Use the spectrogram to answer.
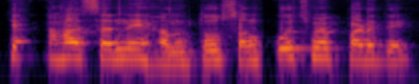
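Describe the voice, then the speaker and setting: High-voiced male teacher. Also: fairly even intonation, normal speed, a little mellow. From northern India. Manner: repetitive, asks and answers his own questions; greets and answers viewers by name. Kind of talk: live online grammar lecture.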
